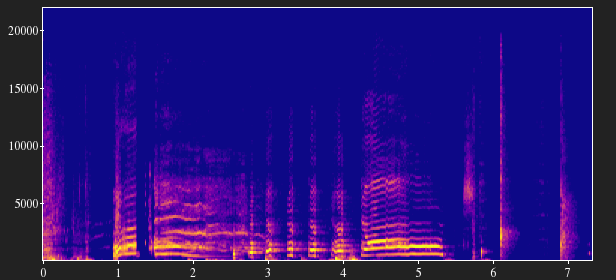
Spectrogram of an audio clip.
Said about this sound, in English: just spit water all over her electronic equipment recording this podcast.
